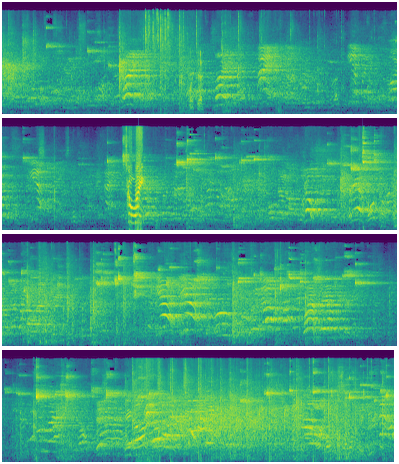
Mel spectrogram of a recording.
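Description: Basketball being dribbled and bouncing on a gym floor during play, amid indistinct voices of players and spectators in the gymnasium. One loud sharp knock stands out about ten seconds in.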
